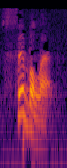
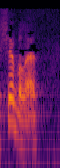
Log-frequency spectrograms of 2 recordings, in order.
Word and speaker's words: Shibboleth: And he said Sibboleth, because he couldn't say Shibboleth, for he could not frame to pronounce it right.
